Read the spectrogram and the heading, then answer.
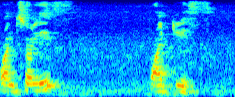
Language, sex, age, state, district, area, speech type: Assamese, female, 45-60, Assam, Tinsukia, rural, spontaneous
